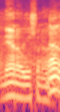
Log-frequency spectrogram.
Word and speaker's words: Nana Owusu-Anane: just told me how you say your name, Nana Owusu-Anane. Yeah, Nana Owusu-Anane. Yes, okay, sir. so I'll give myself a B on that pronunciation.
